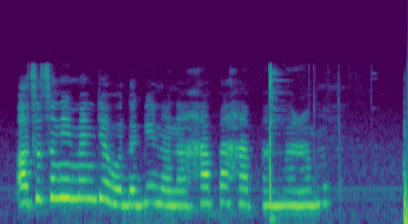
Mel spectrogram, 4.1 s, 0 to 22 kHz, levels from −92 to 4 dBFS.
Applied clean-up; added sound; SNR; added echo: none; Shatter; 15 dB; none.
